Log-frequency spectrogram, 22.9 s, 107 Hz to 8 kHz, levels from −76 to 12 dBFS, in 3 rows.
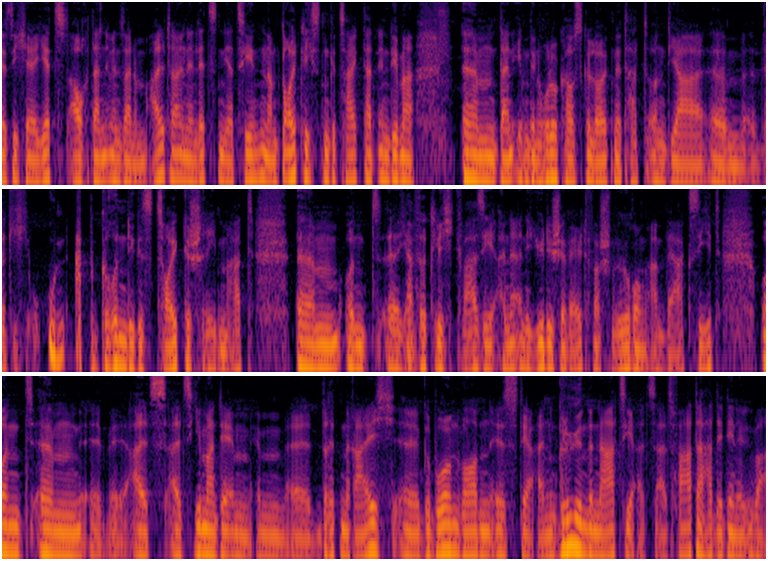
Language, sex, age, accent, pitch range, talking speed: German, male, 30-49, German, 95-110 Hz, 190 wpm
